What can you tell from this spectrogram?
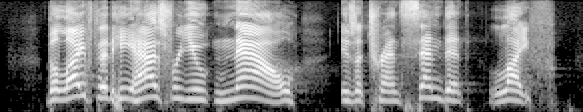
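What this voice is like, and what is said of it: Yelling, emotional preaching. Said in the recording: “I feel like I'm yelling this morning. I hope you get my emotion.”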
